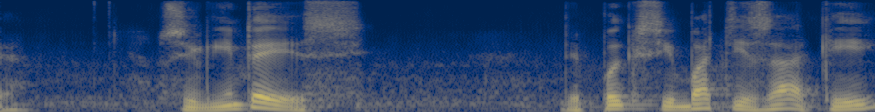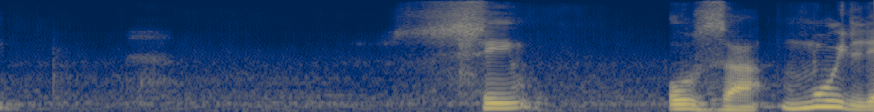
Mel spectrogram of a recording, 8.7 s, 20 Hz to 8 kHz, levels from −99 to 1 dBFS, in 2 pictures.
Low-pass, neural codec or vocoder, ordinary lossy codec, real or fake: none; codec, 16 kHz, 4 kbps, X-Codec, HuBERT features, trained on balanced general audio; none; fake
